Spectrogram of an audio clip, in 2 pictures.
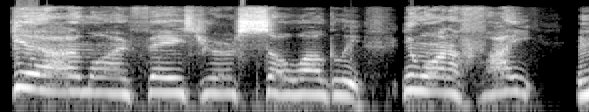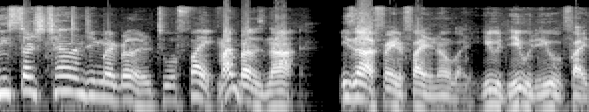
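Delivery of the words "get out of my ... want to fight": mock slow, drawn-out, high, top-of-the-lungs screaming. Retelling a homeless man confronting a friend, the speaker imitates him screaming. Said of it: "just from the top of his lungs".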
